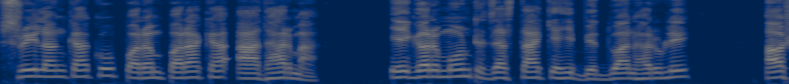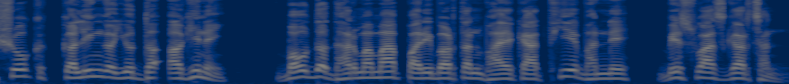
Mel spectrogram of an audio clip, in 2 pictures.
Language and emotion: Nepali, neutral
